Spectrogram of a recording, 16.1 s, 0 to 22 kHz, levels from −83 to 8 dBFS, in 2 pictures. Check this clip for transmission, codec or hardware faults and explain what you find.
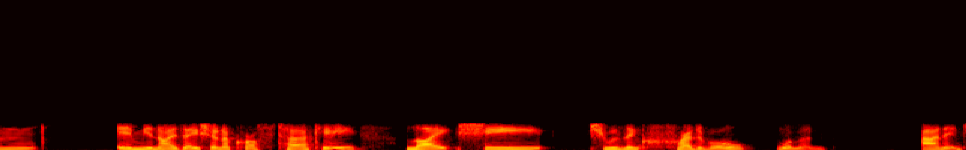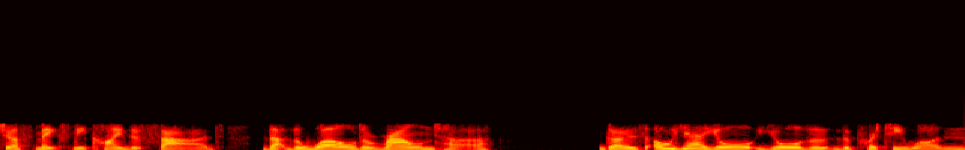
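Yes, two related faults are present: the whole clip is heard through a narrowband mobile speech codec, and three short stretches show lost speech frames.

AMR narrowband mobile codec: Throughout the 16-second clip, nothing reaches above 4 kHz, and the voice has a buzzy, synthetic edge. AMR-NB rebuilds speech from a vocal-tract model excited by a handful of pulses per subframe rather than storing the waveform, so the damage is plainly audible. The degree of buzziness fits a mid-rate mode around 10 kbps. A simple low-pass filter would only dull the top end; this codec also adds that pulsed, artificial texture.

Lost AMR speech frames: The first occurs from 2.74 to 2.95 s, right after "immunization across". The next runs from 5.32 to 5.36 s, after "she she was an". The last spans 9.20 to 9.24 s, between "just makes me kind" and "sad that the world". 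At each point the decoder lacked valid frames, so it repeated the last pitch and vocal-tract settings at falling gain. The sound briefly smears and dips rather than cutting to hard silence. The first gap fits two consecutive 20 ms frames, and the other two fit single frames. That concealed smear is what separates these from plain dropouts or clicks.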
